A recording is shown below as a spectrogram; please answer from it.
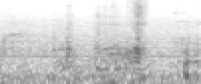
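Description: Clear plastic packing tape crinkling and crackling as it is peeled off a cardboard box, with a few short sharp crackles, the loudest about one and a half seconds in.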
